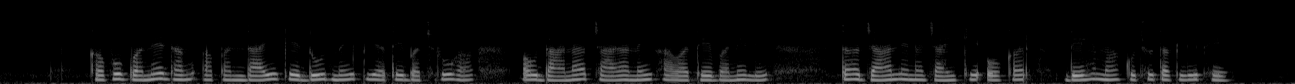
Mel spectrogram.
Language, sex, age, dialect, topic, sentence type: Chhattisgarhi, female, 18-24, Western/Budati/Khatahi, agriculture, statement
